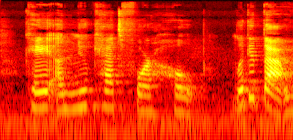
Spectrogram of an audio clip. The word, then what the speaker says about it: Anuket: Okay, and your Egyptian god for the week is, how do we pronounce her name? Anuket. Okay, Anuket for hope.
